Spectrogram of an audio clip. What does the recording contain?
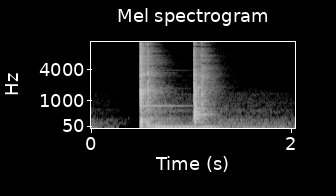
#5 Metal Tap
Tap, impact, Hit, Metal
